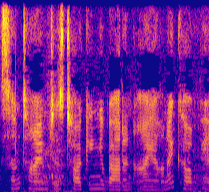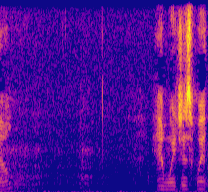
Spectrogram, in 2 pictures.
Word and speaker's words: anion: I on the other hand and it is pronounced anion and not in yin is an atom that it's gained electrons and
